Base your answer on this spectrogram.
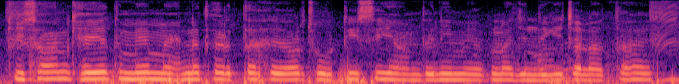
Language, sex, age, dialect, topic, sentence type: Hindi, male, 18-24, Awadhi Bundeli, agriculture, statement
